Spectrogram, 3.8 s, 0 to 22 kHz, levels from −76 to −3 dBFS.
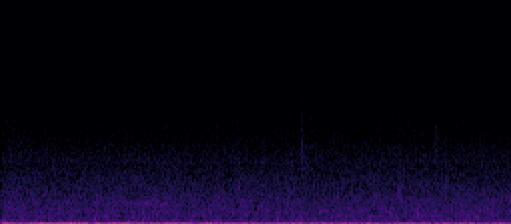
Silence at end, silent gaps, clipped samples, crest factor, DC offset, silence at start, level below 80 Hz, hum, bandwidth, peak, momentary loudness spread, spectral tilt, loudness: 0 s; none; under 0.1%; 14 dB; under 0.1%; 0 s; -46 dBFS; none; 16.5 kHz; -30 dBFS; 5 LU; -4.5 dB/octave; -46 LUFS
